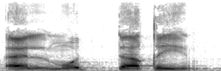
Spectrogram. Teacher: ذهبت السين، وبعد ذلك أدغمت السين بالتاء · Term: أردت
